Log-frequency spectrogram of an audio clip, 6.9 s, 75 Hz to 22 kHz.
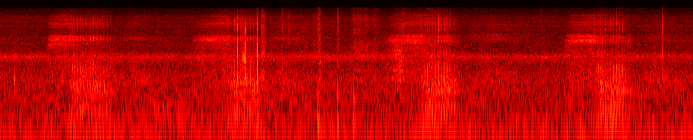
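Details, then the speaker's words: Bulldog sleeping after being exhausted from playing with a pug friend: soft, rhythmic snoring with a faint whistle on each breath, roughly every 1.7 seconds (about 35 a minute), in a quiet room. "Worn out from playing with Muggsy. Wears you down, huh, Scarlet? And that was y'all's Bulldog snore break for the day."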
